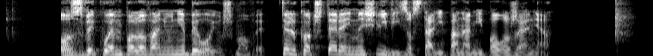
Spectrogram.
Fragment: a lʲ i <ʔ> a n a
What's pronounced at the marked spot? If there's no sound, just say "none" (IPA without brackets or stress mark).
p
